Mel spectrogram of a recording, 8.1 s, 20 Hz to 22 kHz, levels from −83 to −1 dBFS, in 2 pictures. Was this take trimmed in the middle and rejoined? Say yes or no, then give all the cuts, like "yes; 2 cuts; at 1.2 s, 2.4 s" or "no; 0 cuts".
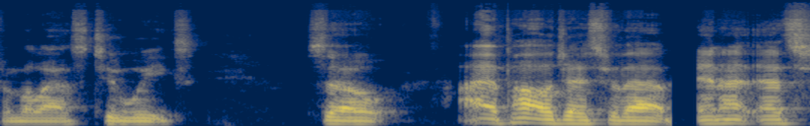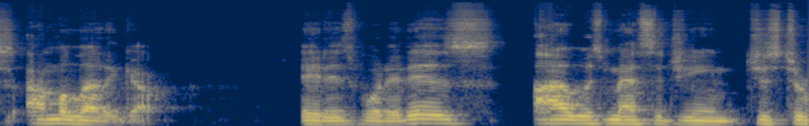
yes; 2 cuts; at 3.4 s, 6.6 s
